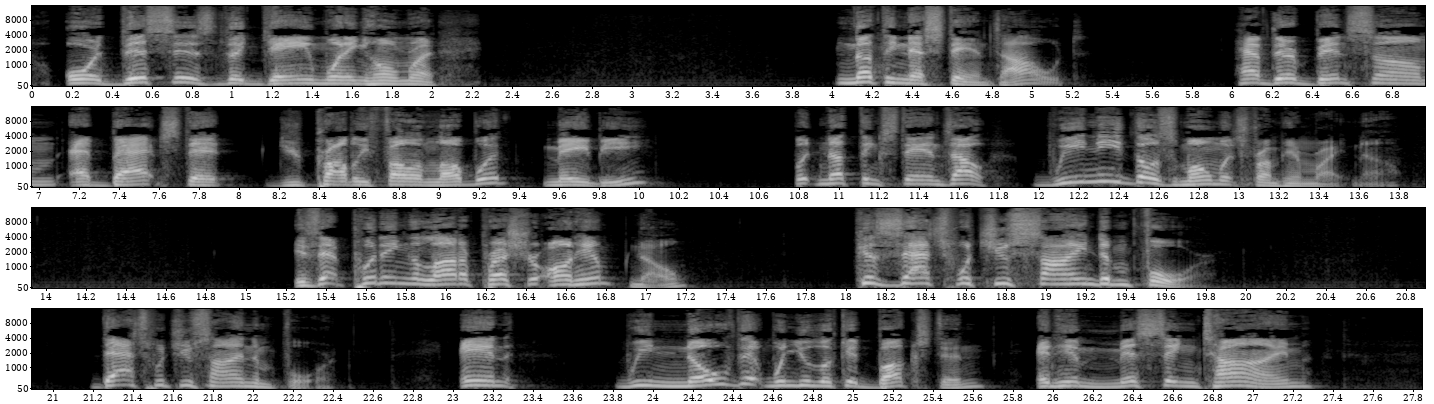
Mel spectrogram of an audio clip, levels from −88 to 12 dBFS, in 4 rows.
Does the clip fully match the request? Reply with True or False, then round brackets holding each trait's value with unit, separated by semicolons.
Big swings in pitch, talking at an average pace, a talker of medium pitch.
True (7.3 semitones; 160 wpm; 165 Hz)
